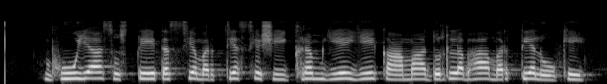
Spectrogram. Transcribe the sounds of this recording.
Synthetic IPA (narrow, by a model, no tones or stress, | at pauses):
bʱuːjaːsʊst̪eːt̪ɐsjɐmɐɾt̪jɐsjɐʃiːɡʱɾɐmjeːjeːkaːmaːd̪ʊɾlɐbʱaːmɐɾt̪jɐloːkeː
